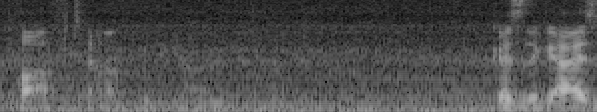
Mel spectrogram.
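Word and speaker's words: Pfafftown: place is called okay it's spelled p-f-a-f-f town any idea what that's for puff poff yeah it's poff town because the guy's name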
